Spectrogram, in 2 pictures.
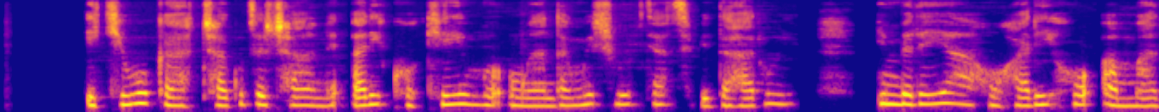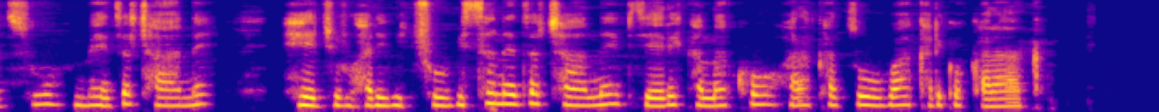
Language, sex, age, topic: Rundi, female, 25-35, education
